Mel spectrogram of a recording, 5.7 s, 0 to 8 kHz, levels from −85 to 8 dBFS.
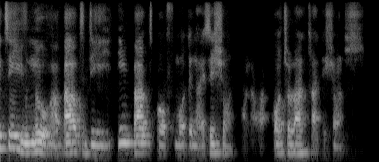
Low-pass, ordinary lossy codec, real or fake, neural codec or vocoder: none; none; fake; codec, 16 kHz, 2 kbps, FreqCodec, smaller model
